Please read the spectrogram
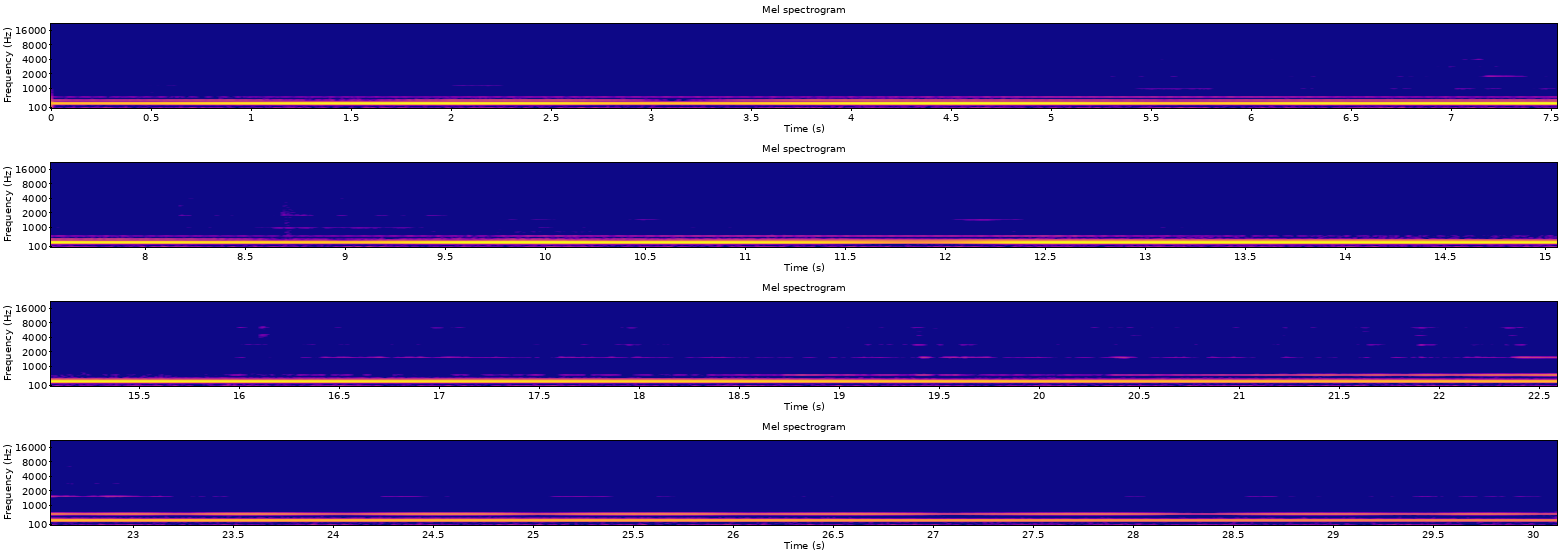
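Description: Frosted quartz crystal singing bowls ringing together in long, overlapping sustained tones with a slow pulsing waver. A higher bowl tone enters about twelve seconds in and another about halfway, and the chord then slowly fades.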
